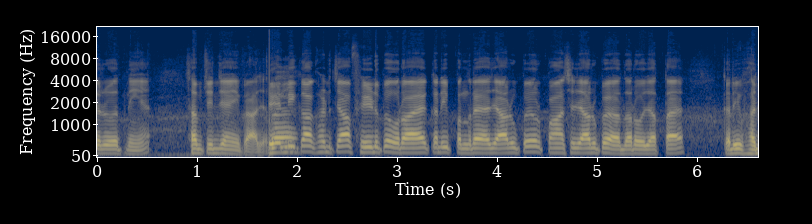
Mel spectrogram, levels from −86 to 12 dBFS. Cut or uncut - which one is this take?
cut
